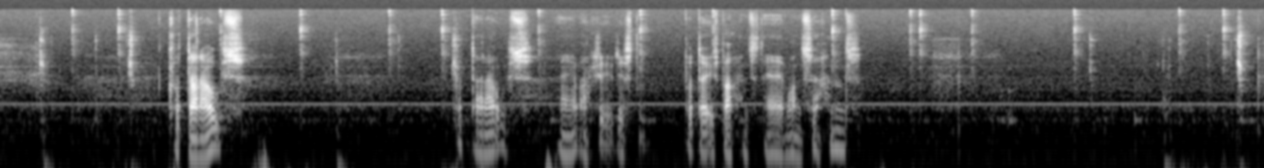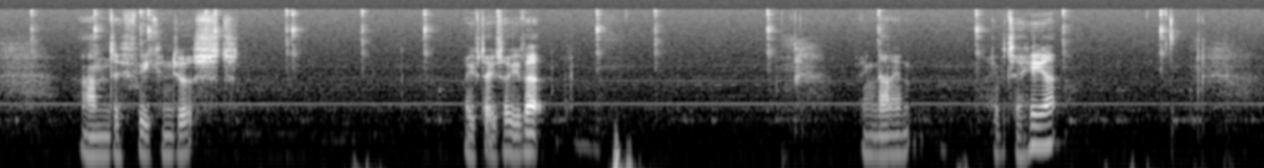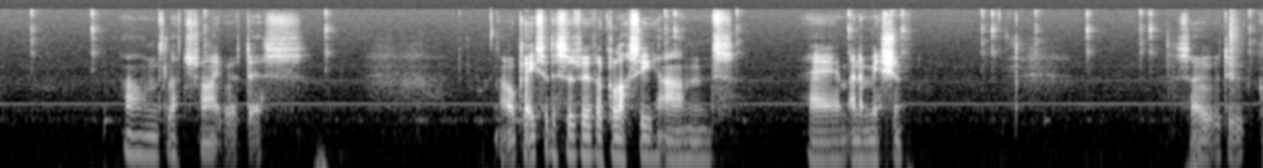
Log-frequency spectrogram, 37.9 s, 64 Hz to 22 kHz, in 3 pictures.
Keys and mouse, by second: 1.4-2.5 drag, 2.6 click, 2.8-4.6 drag, 4.9-9.2 drag, 9.4-12.1 drag, 12.1 click, 16.6-19.8 drag, 19.9 click, 20.1 click, 21.6-25.4 drag, 25.9-29.9 drag, 31.2 middle click, 32.1-34.3 drag, 32.1 right click.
